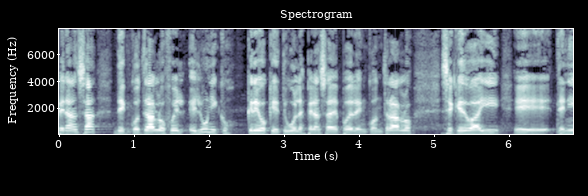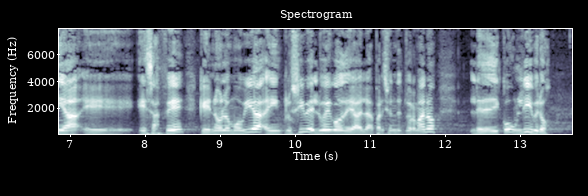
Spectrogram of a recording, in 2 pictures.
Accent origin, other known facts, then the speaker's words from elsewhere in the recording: Buenos Aires, Argentina; moved away; Yo soy de Buenos Aires, hace poco que estoy acá, hace unos 7, 8 años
